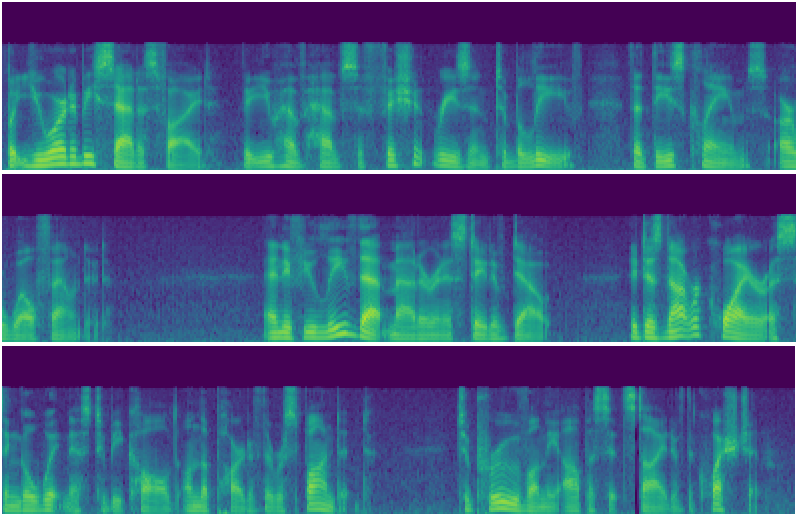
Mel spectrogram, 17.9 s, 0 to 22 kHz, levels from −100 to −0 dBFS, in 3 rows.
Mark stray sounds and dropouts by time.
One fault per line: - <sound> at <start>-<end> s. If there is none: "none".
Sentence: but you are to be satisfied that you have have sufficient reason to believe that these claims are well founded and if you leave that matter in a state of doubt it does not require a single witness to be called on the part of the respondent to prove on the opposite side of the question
- dropout at 16.6-16.7 s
